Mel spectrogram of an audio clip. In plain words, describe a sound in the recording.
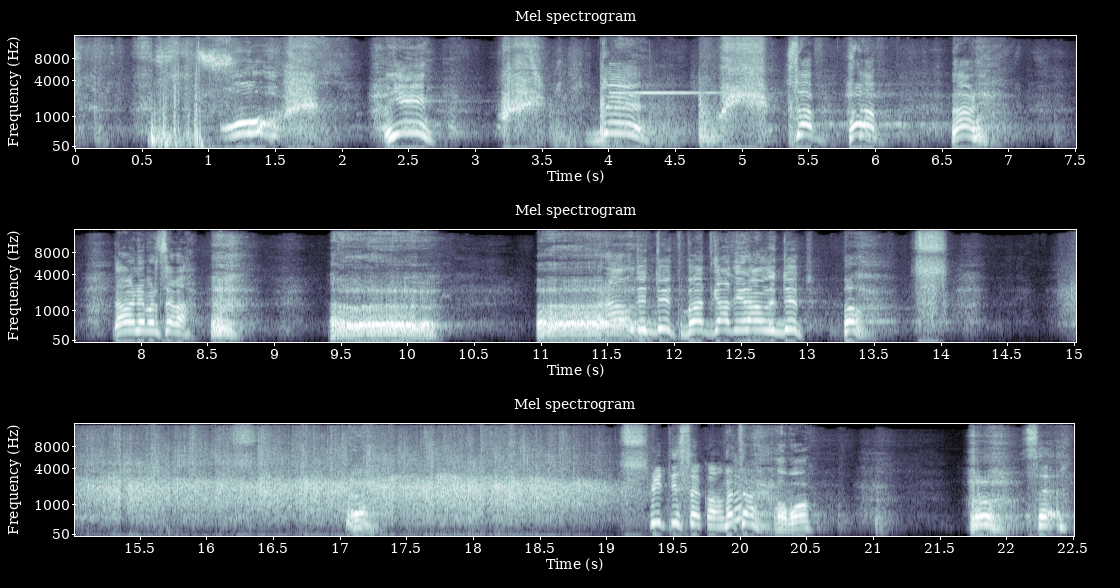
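Men shout and talk with animation.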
